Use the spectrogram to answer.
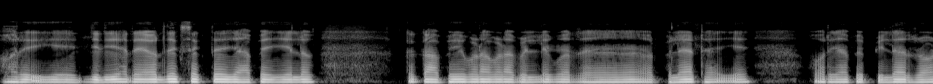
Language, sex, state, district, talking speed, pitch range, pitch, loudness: Hindi, male, Chhattisgarh, Kabirdham, 180 wpm, 110-115 Hz, 115 Hz, -17 LUFS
